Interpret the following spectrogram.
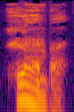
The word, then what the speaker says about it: l'ombre: لومبر. هاد أم تنطق كما لو أنها أن.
